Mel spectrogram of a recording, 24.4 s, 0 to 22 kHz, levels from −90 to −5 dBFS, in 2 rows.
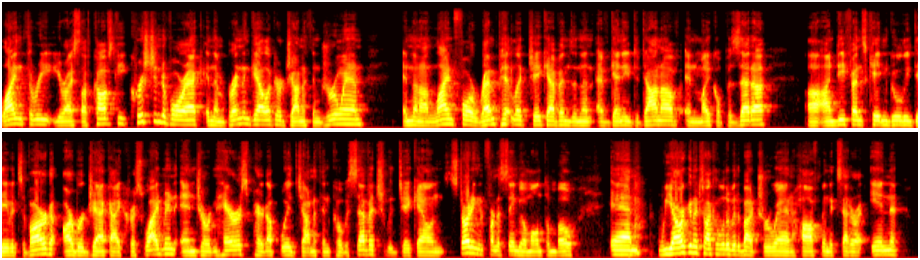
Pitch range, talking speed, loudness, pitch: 115-140 Hz, 170 wpm, -20 LUFS, 125 Hz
